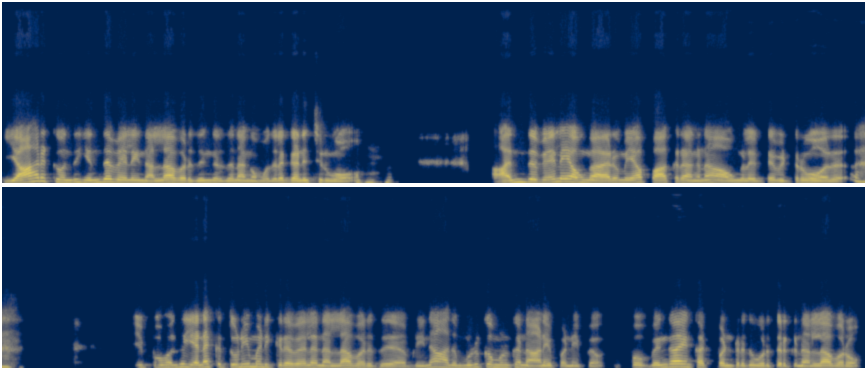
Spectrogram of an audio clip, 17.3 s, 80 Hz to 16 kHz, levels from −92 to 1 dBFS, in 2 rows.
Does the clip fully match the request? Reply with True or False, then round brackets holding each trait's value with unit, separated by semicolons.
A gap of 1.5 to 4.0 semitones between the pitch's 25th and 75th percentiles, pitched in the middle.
True (3.5 semitones; 180 Hz)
